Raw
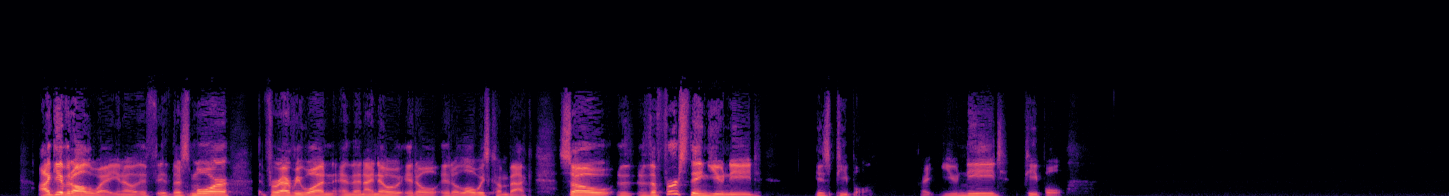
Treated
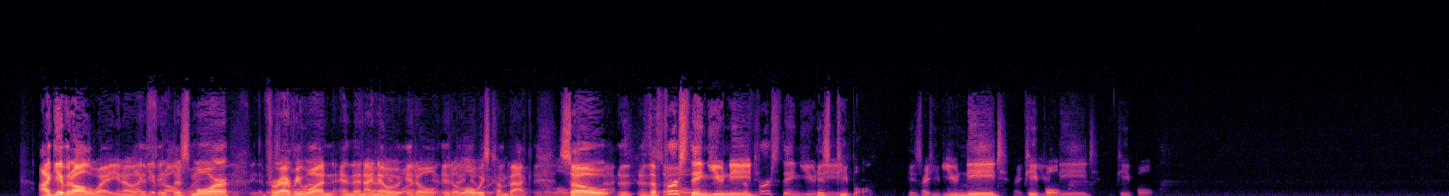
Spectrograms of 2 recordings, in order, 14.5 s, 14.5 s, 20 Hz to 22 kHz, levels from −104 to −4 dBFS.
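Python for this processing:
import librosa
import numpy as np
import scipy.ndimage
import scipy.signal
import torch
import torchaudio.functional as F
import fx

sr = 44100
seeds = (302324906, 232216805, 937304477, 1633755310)

p1 = scipy.signal.sosfilt(scipy.signal.butter(2, 79.0, 'highpass', fs=sr, output='sos'), x)
p2 = fx.peak_eq(p1, sr, hz=1000.0, db=-6.5, octaves=0.23)
p3 = p2 + fx.echo_single(p2, sr, ms=921, db=-17.5, dry=0)
y = F.gain(torch.from_numpy(p3), 7.5).numpy()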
